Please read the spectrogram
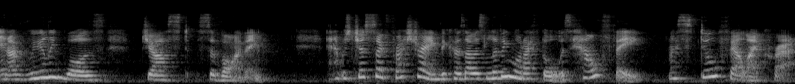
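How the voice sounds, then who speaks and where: Against noticeable background noise, a woman with a slight New Zealand accent talks in an animated tone at a moderate pace, her high voice making very wide pitch swings. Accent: slight New Zealand twang. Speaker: nutrition and weight-loss coach. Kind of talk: webinar presentation.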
